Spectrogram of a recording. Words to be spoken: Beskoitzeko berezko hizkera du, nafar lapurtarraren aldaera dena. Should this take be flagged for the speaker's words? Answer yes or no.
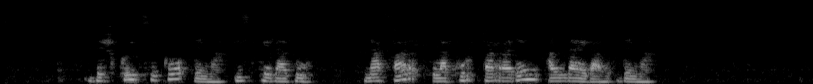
yes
